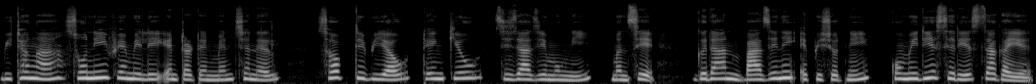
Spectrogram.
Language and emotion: Bodo, neutral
